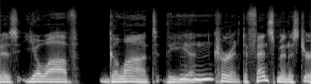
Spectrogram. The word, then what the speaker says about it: Yoav: patriarch but it's uh the same name as yav Galant the current defense minister of Israel that's the name yav j OAB B yoav is how you pronounce it yav spells his phonetically y o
